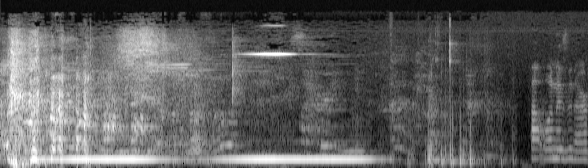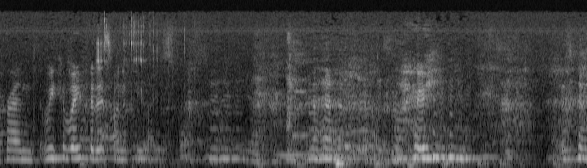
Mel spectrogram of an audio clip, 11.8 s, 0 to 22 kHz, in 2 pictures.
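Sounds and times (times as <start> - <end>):
people chuckling and laughing: 0.0 - 2.2, 8.0 - 10.7
thin high whine: 0.0 - 4.7
droning microphone feedback tone in a room: 0.0 - 4.8
speech: 0.3 - 1.7.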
